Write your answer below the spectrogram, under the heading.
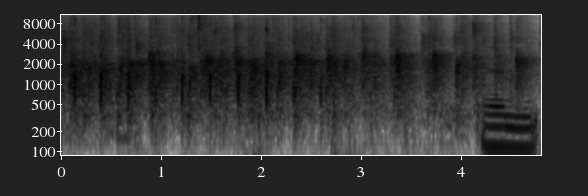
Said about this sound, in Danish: Og jeg synes, vi skal klappe, så dem ude i den anden ende kan høre, at der sidder nogen her.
